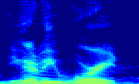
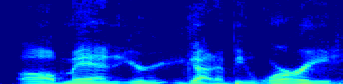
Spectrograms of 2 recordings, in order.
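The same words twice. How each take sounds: First: Said in the usual way. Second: Quieter, mocking "You gotta be worried." as an imagined critic; mock worried quote. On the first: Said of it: "You know what I mean?". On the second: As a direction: scoff out "gotta be worried" like a fake warning. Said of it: "it's like".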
